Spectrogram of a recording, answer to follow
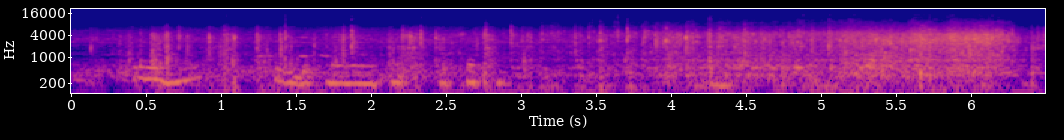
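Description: A plastic packet of dry macaroni crinkling as it is handled, then the pasta pouring out of it into a pot of water, a rushing hiss that builds and is loudest near the end.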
